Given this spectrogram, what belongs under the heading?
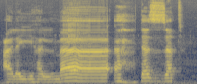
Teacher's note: الماء اهتزت، الماء مد متصل يمد بمقدار 4 حركات. ننتبه إلى الهاء لأن الهاء من أحرف الخفاء فلا بد من توضيحها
